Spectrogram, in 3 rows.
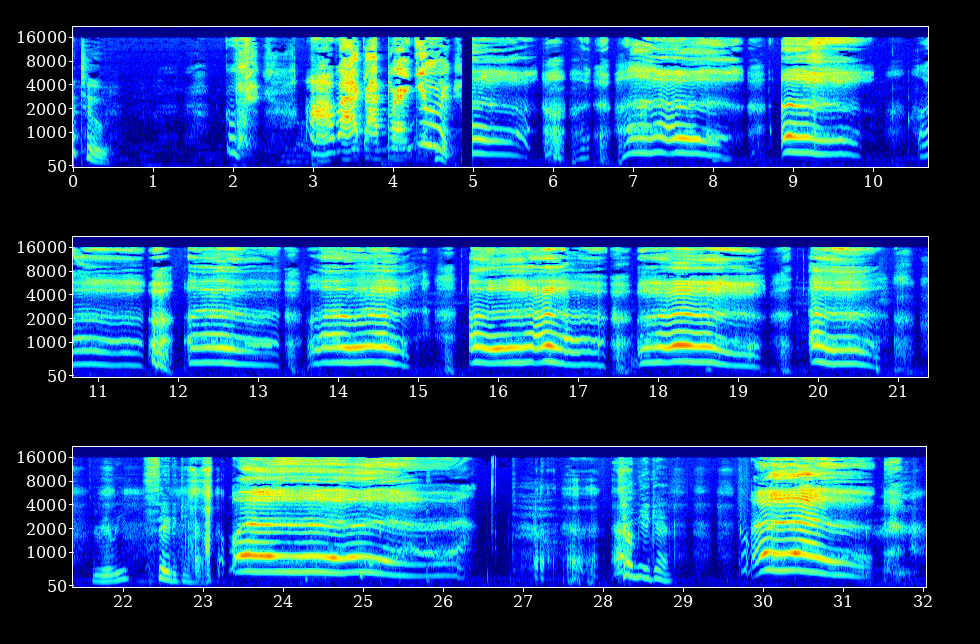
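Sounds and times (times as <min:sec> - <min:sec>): infant breaths: 0:00.8 - 0:03.0, 0:05.2 - 0:32.0
infant babbling: 0:06.8 - 0:09.9, 0:23.1 - 0:26.3.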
